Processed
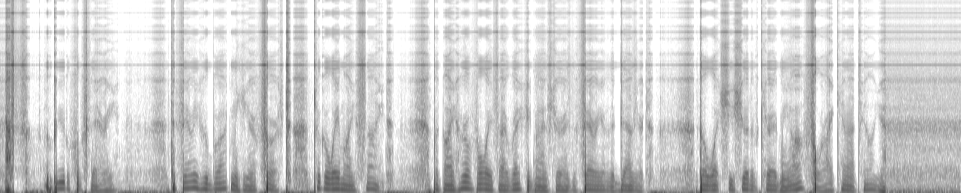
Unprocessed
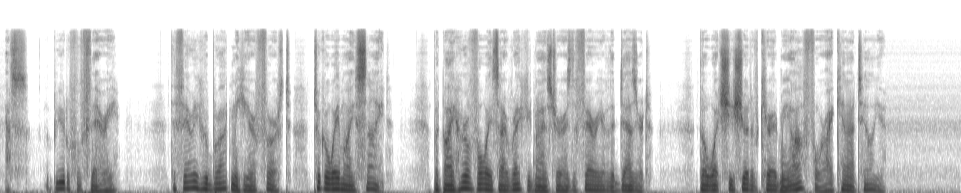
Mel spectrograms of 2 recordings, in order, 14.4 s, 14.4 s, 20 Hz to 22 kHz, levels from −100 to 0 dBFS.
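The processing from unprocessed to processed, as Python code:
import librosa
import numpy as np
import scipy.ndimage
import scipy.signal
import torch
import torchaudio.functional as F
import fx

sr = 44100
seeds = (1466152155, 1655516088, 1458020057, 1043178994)

y = np.r_[np.sort(x[:len(x) // 8 * 8].reshape(-1, 8), axis=1).ravel(), x[len(x) // 8 * 8:]]
y = fx.gate_flip(y, sr, shuts_db=-25.0, range_db=-25)
y = y * 10.0 ** (10.0 / 20.0)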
